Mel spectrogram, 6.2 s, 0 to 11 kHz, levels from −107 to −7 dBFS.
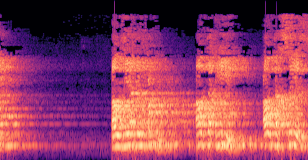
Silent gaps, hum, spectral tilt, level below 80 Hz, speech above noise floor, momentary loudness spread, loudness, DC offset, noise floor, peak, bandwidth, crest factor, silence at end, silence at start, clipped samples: none; none; -4.5 dB/octave; -62 dBFS; 44 dB; 13 LU; -15 LUFS; under 0.1%; -57 dBFS; 0 dBFS; 8.8 kHz; 16 dB; 0 s; 0 s; under 0.1%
